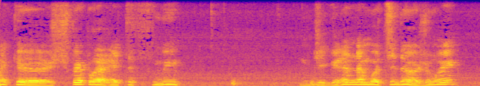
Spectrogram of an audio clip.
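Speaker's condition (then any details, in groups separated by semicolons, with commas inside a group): Traumatic brain injury; surgery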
